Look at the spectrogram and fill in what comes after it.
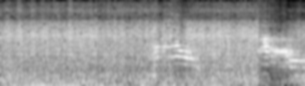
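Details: A female cat calls out for her mate, giving two long meows in the second half, each sliding upward then down, against constant loud background hiss.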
